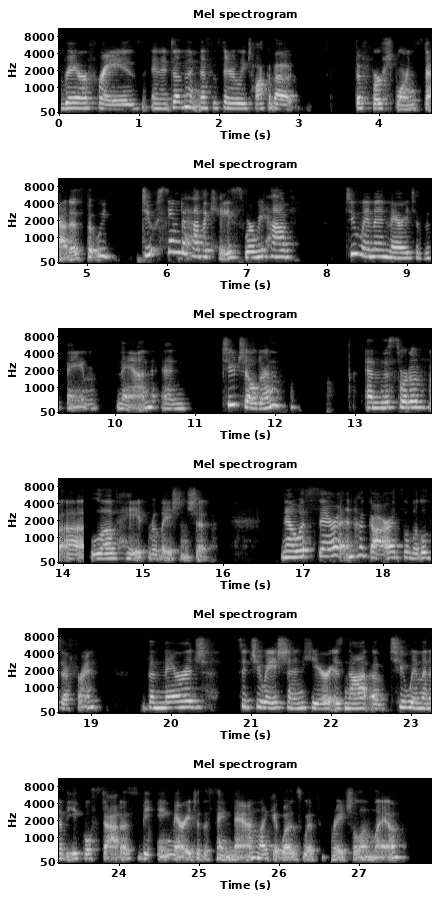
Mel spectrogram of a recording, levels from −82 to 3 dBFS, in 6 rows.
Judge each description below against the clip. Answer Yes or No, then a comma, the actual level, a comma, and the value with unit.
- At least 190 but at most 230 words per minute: No, average, 160 wpm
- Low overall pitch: No, high, 220 Hz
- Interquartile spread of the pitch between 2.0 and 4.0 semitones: Yes, average, 3.7 semitones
